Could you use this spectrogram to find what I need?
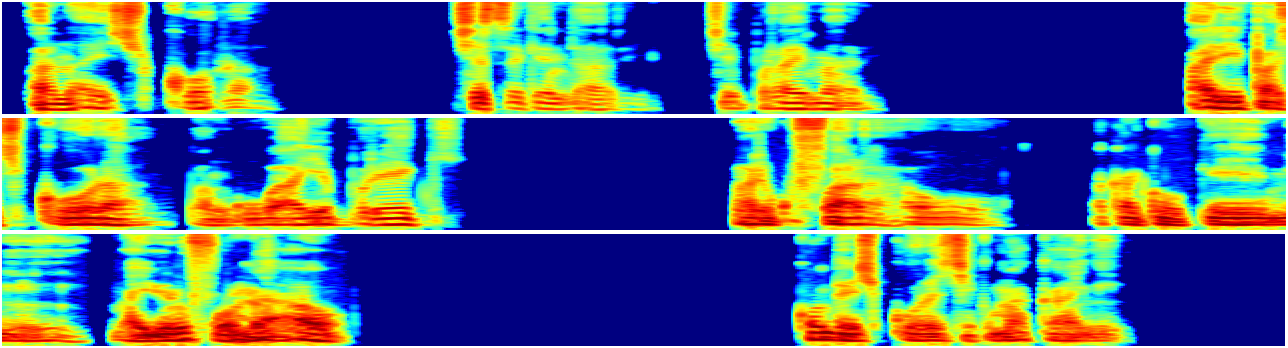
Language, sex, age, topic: Ndau, male, 36-49, education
